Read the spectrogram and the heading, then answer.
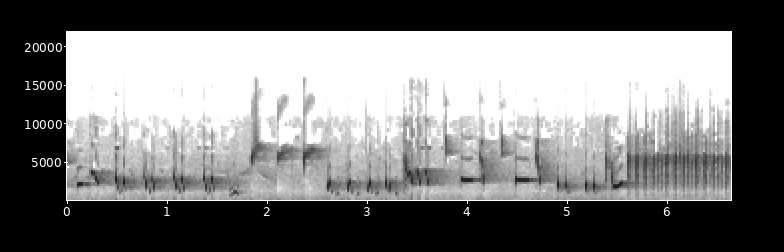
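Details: Morning song of a nightingale, a rapid string of loud, sharp repeated notes changing pitch phrase by phrase and ending in a fast, buzzy, high trill.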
